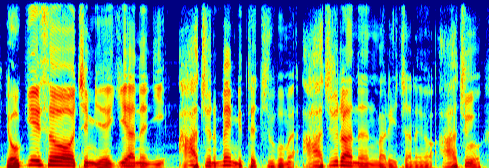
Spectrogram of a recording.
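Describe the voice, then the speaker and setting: A man's voice: mid-range voice, a little fast. A man preaching a sermon to a youth group, asking the listeners questions and acting out the scenes he describes. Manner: animated, asks the listeners questions, acts out quotes. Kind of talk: sermon to teens.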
